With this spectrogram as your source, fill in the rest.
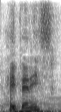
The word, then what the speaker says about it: Ha' Pennies: Pronounce the name again. Ha Pennies.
